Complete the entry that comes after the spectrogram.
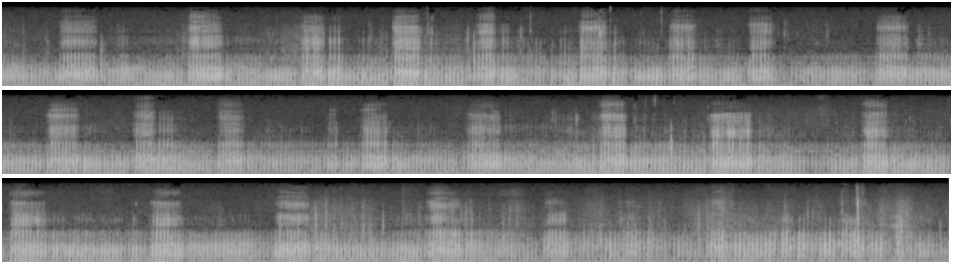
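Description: Domestic cat purring: a steady low rumble with a short raspy pulse about once a second.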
